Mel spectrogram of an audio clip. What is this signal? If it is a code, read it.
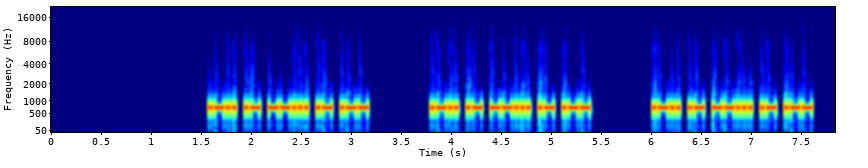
Morse code, heard as a keyed tone, about 40 wpm, 700 Hz. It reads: LA7AW LA7AW LA7AW
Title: DXCC-100 Call Signs - 5 Characters - Repeated 3x - 40wpm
